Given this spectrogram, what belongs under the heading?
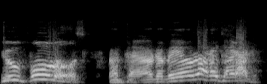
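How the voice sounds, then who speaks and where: A scheming, pompous cartoon supervillain. The voice is creaky and raspy with theatrical menace, captured in slightly muffled lo-fi sound. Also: male voice, fairly high pitch, very animated, a little slow, fairly bright tone, heavily acted. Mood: menacing. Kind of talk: cartoon table reading.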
